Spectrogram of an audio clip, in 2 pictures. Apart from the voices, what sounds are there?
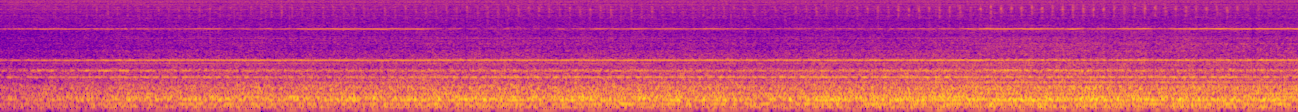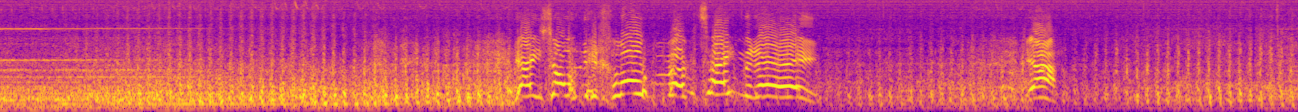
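helicopter rotor noise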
